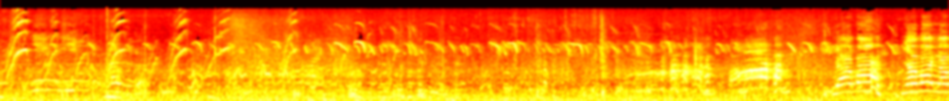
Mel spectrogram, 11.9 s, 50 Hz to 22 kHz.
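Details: Guinea pigs at Ostrich Kingdom Sodegaura Farm in Chiba, Japan, squeal in high, rising wheeks, a chorus of calls asking for food, with people talking nearby, on 10 December 2018.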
